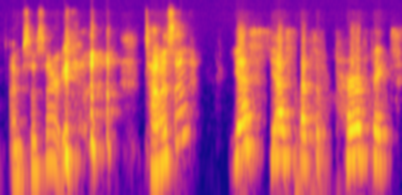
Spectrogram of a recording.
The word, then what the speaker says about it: Thamassen: Thamassen? Yes, that's a perfect pronunciation.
